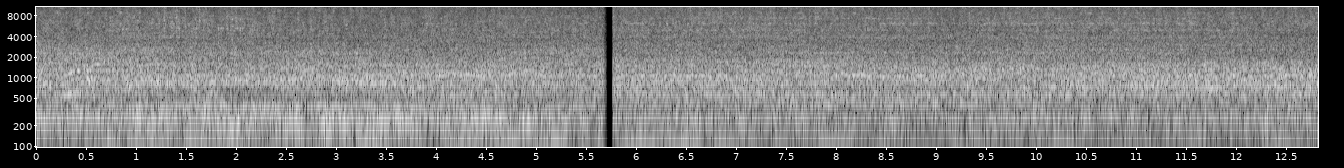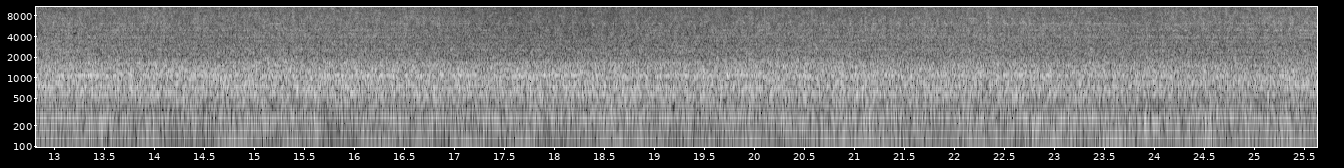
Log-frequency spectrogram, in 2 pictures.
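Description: Small electric-motor-driven feed machinery, a feed mixer with auger conveyor and a flat-die pellet mill, running under load with a steady, loud mechanical noise and a low hum. The sound drops out for a split second about six seconds in.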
